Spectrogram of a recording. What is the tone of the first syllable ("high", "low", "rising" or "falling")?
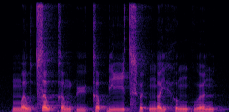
low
